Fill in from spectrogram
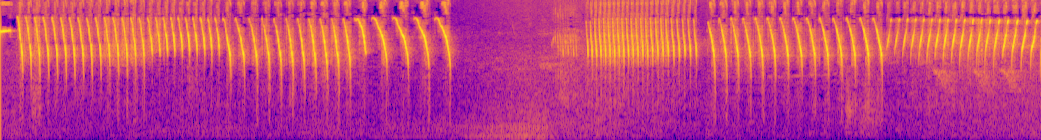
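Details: Canary song used to coax silent birds into singing: fast rolling trills of repeated notes, a brief pause with low rumble, a buzzy burst, then more rapid trilling.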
